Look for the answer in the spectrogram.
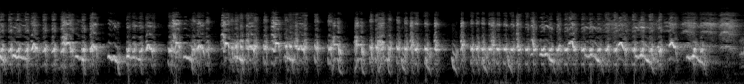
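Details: Sumatran laughingthrush giving a loud, busy chattering song: rapid squawky notes and downslurred whistles tumbling over one another almost without pause, bright and harsh, like excited laughter, with no other sounds clear.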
